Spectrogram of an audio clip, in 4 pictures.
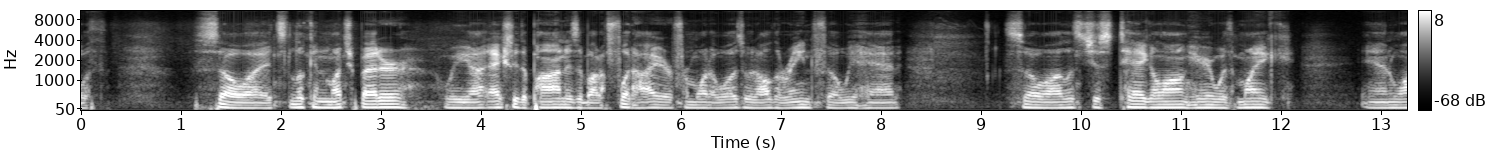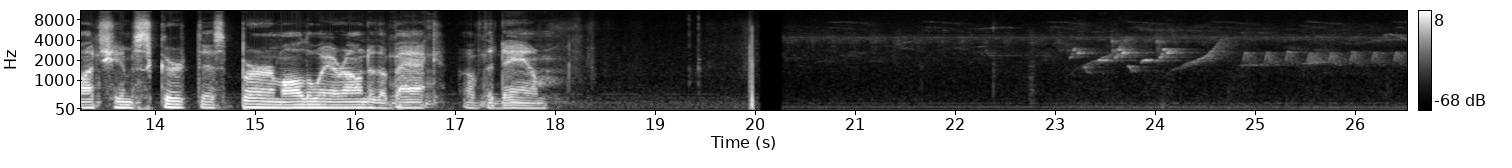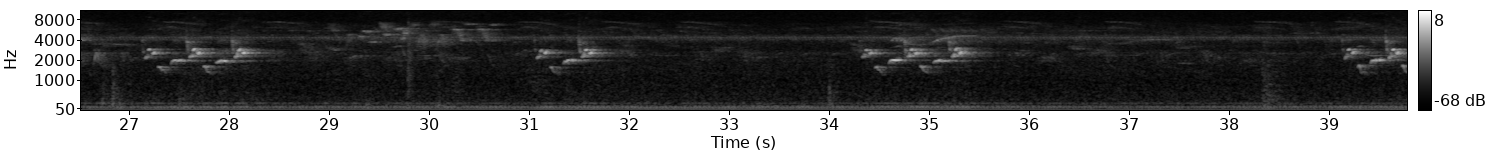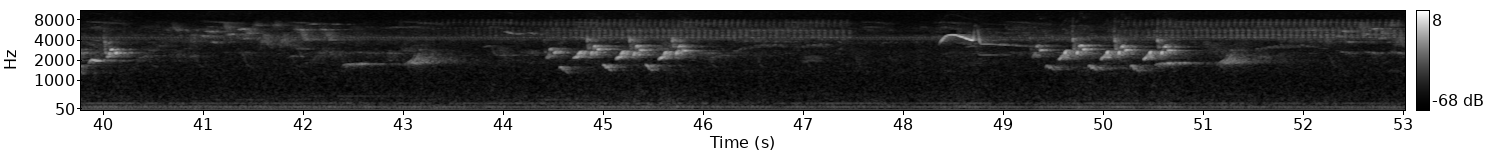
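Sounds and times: songbird singing: 0:00.0 - 0:18.2, 0:20.3 - 0:53.0
faint bird chirps: 0:20.3 - 0:53.0.

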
